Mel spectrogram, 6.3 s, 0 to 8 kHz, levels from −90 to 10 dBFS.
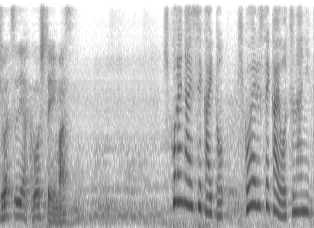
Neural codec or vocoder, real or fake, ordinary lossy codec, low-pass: codec, 24 kHz, 0.5 kbps, DualCodec; fake; Opus, 64 kbps; 7.2 kHz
